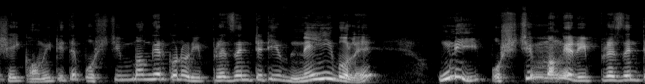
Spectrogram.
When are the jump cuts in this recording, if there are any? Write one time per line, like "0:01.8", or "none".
none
